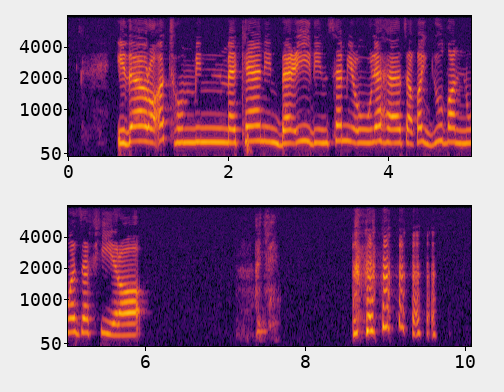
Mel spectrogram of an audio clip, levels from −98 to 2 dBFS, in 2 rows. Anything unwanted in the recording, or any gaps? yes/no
yes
